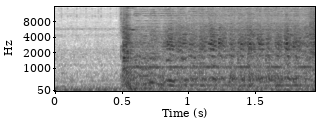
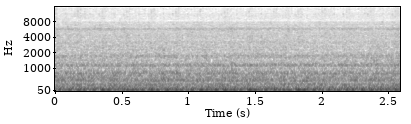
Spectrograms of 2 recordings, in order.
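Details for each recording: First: 1971 GMC 3/4-ton camper special V8, first start in 18+ years after rewiring, fed fuel by hand: catches abruptly and runs lumpy, shaking, not firing on all eight cylinders; rough running on first start. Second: 1971 GMC Camper Special 3/4 ton V8, later restarts after first start in 18+ years: steady even low rumble, no misses; firing on all cylinders, oil pressure good, fuel delivery still being sorted.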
